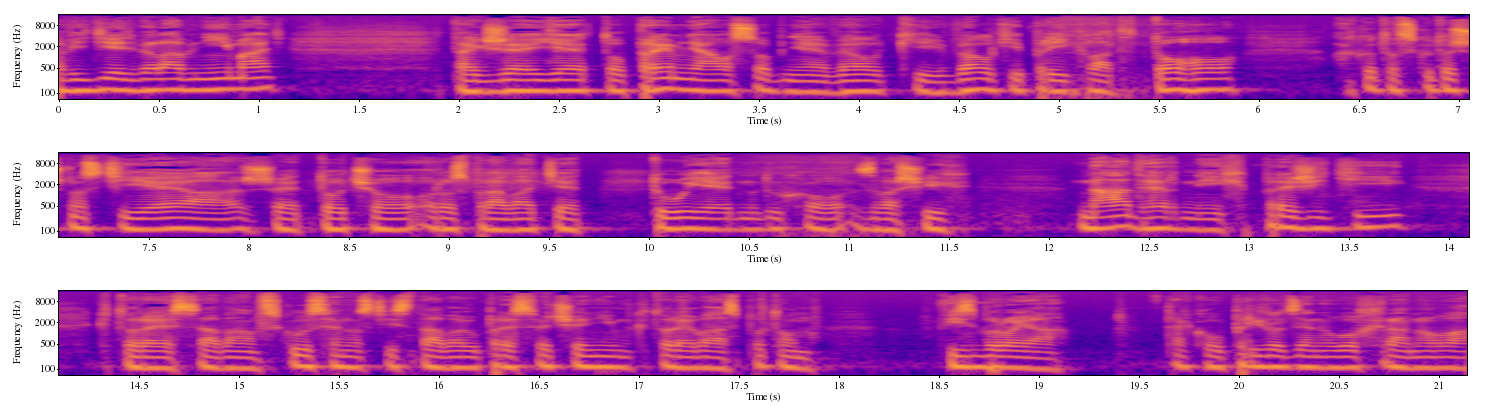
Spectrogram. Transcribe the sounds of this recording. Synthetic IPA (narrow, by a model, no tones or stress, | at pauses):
ʋiɟɪɛɟʋɛlaʋɲiːmac | t̪aɡʒɛjɛt̪ɔpɾɛmɲaɔsɔbɲɛʋɛlkʰiʋɛʎkiːpɾiːklat̪ːɔɦɔ | akɔt̪̬ɔfskut̪ɔt͡ʃnɔscijɛaʒɛt̪ɔt͡ʃɔɾɔspɾaːʋacɛ | t̪ujɛjɛd̪nɔd̪uxɔzʋaʃiɣ | naːd̪ɦɛɾniːxpɾɛʒiciː | kt̪ɔɾɛːsaʋaːmfskuːsɛnɔscist̪aːʋajuːpɾɛsʋɛt͡ʃɛɲiːmkt̪ɔɾɛːʋaːspɔt̪ɔm | ʋizbɾɔja | t̪akɔʊpɾiɾɔd͡zɛnɔʊɔxɾanɔʊa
